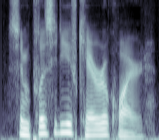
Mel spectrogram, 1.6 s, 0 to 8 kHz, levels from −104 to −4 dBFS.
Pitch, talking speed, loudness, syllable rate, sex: 130 Hz, 150 wpm, -15 LUFS, 6.3 syllables/s, male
